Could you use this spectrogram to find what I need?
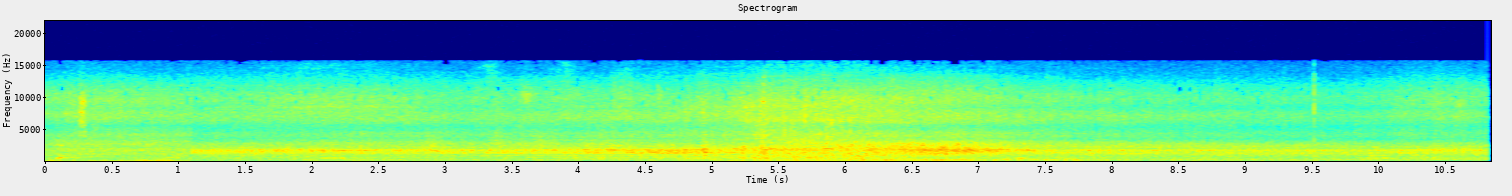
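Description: A fire engine's motor runs steadily nearby.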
